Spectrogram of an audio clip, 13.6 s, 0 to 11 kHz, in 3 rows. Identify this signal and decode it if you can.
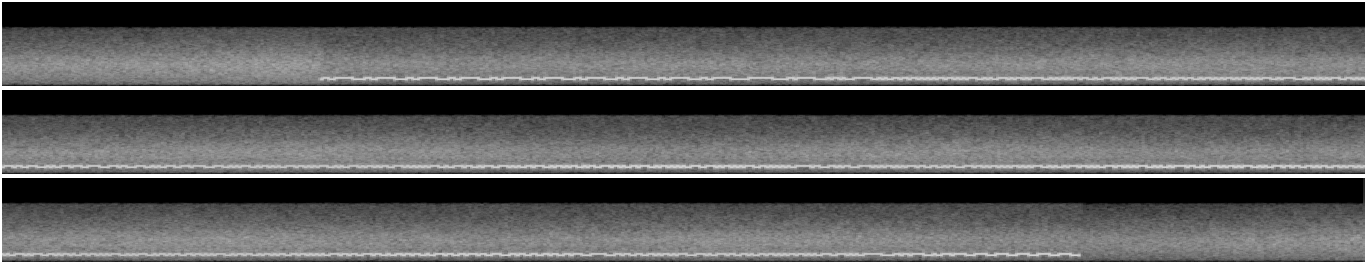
NAVTEX (SITOR-B), 100 baud, 170 Hz shift, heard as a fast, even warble, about 1000 Hz centre, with radio static. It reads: DER WIEDERAUFBAU DER MUHLE UBERFORDERT DIE GRUNDERIN FINANZIELL.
